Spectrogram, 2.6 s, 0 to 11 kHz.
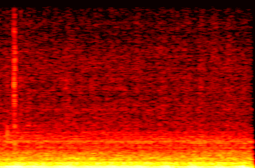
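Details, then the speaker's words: Dodge SRT4 after a free idle air controller (IAC) fix with carb cleaner, IAC resistance about 1200 ohms: low, lumpy idle with small uneven stumbles; still misfiring after restart. "No, it's still misfiring. There we go."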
